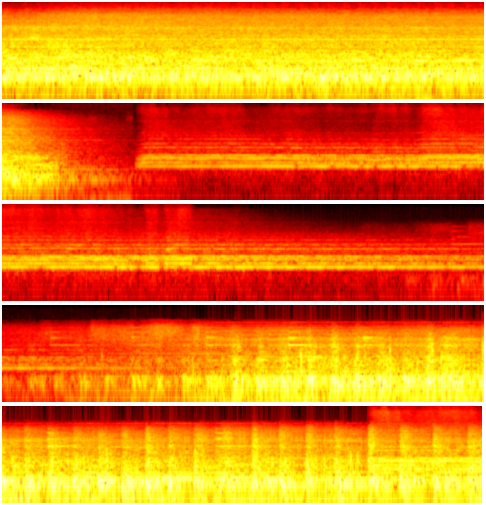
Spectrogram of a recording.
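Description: A steam train approaches in a Mexican Revolution–era scene: loud rumbling and hissing, then a long, steady whistle, then heavier clattering and rumble that builds again toward the end.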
